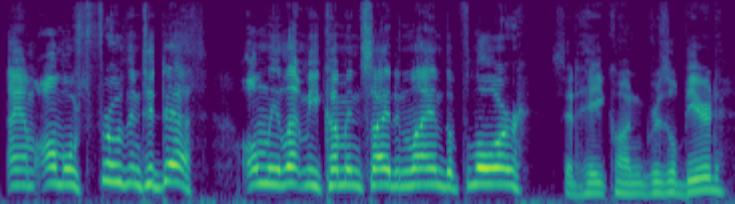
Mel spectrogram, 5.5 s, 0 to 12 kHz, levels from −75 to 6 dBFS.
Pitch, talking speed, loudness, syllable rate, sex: 200 Hz, 195 wpm, -18 LUFS, 5.2 syllables/s, male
